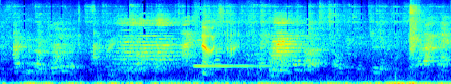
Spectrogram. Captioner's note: laughs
